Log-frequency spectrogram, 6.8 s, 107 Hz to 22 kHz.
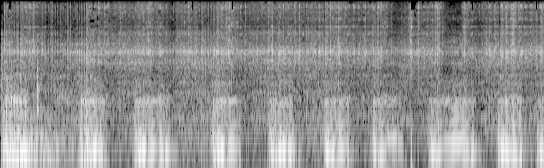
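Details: Stihl MS192TC chainsaw that starts easy but bogs, air box off and bar and chain removed; revs climb then sag about once per second, never holding high speed, still bogging; clutch suspected but not the main cause.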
